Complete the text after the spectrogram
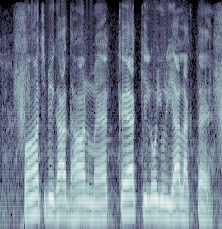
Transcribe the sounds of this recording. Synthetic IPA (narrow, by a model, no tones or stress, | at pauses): pãt͡ʃbiɡʱad̪ʱaːnmẽkəəkːilojuɾijaləɡt̪ɛ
